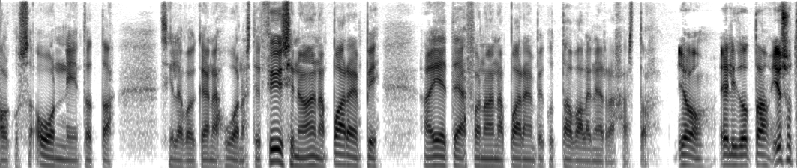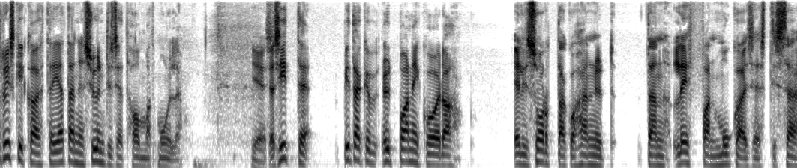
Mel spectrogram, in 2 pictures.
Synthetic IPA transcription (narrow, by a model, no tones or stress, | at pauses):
lkusːɑ̰onniːnt̪ot̪ɑ | silːæʋoikæynæhuonost̪ifyːsineoɑˑinɑpɑɾempi | ɑeːt̪eæfːonɑinɑpɑɾempikutt̪ɑʋɑlːinerrɑ̰hɑ̰st̪o̰ | joːelit̪ot̪ɑjosot̪riskikɑiht̪ɑjæt̪ænesynt̪iset̪homːɑt̪muilːejjɑsit̪ːe | pit̪ækønyt̪̚pɑnikoidɑ | elisort̪ːɑːkohænnyt̪ | t̪ænlefːɑnmukɑisest̪issæ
